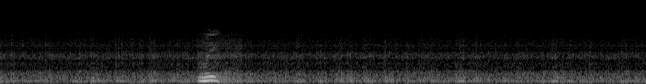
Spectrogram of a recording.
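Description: Steady low hum of a vehicle engine idling, heard from inside the cab. About two seconds in there is one short voiced sound from the man.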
